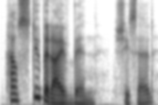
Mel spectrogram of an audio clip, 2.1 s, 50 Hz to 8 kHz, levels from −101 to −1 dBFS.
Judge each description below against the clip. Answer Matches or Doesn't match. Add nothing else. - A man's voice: Matches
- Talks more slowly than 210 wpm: Matches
